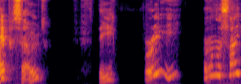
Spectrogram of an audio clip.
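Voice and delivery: slight voice crack. Host announcing the episode number, with a little voice crack. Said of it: "a little voice crack there".

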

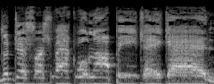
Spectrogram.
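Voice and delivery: put-on very high, fired-up drunk yelling. Recalling being drunk at a game against the Titans in Philadelphia, retelling own yell. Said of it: "I was yelling".

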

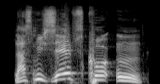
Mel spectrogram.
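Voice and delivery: high, ringing, yelled shout. Reading a story aloud, voicing an older man who is shouting. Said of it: "schrie der ältere Mann".

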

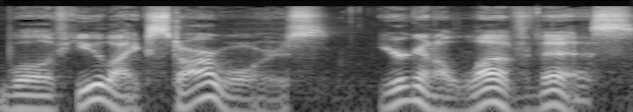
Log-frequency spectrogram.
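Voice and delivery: ordinary delivery

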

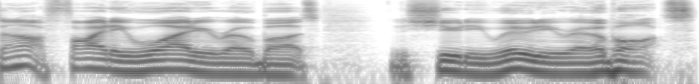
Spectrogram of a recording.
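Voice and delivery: really bad, fake, put-on Australian accent. Talking about a story everybody likes, slip into a bad Australian accent. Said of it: "I dropped into an Australian accent".

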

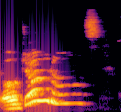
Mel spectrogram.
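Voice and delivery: very high cartoon voice with a name stretched out. Suggesting how a line should have been said: Mickey voice. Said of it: "you should have done in the Mickey voice".

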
